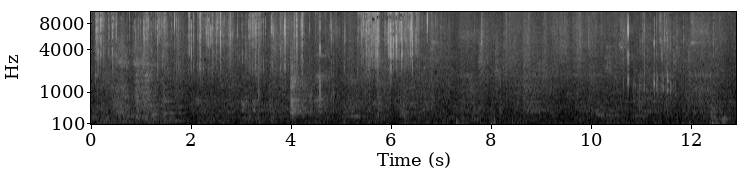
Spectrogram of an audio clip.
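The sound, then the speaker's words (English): Someone unwraps a cough drop: a run of irregular, crisp crinkling and crackling from the wrapper, with small sharp snaps now and then, fairly quiet and continuing for several seconds without talk. “Could somebody look up Acts 26:20 while I find a cough drop?”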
